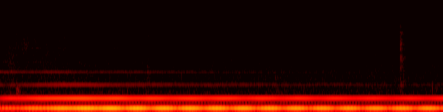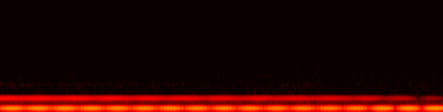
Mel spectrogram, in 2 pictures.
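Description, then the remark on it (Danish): A singing bowl is struck once during a guided meditation and left to ring, its deep, steady hum with softer overtones sustaining for the whole stretch and wavering in a slow, pulsing shimmer. No voices are heard. “Om et øjeblik spiller jeg på en skål, som du kan lytte til igennem dit hjerte, fra dit hjerte eller til dit hjerte.”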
